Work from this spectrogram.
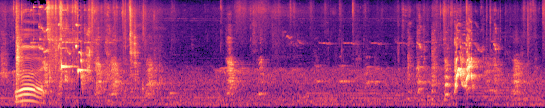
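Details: Sable female German Shepherd lets out one loud, rich bark at the start, then a couple of short, higher yelps later on, while a person talks and encourages her in the background.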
